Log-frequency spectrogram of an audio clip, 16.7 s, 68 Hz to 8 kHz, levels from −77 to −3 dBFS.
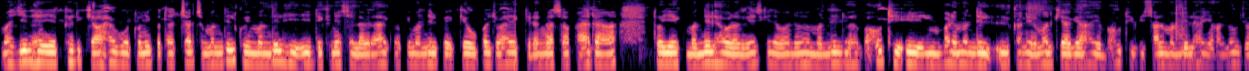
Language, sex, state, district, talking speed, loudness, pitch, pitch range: Hindi, male, Bihar, Begusarai, 240 wpm, -18 LUFS, 115 Hz, 115-120 Hz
